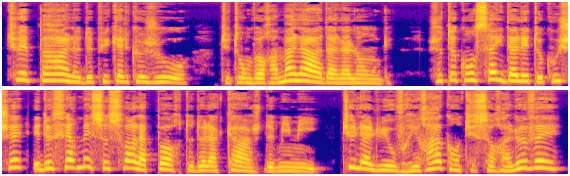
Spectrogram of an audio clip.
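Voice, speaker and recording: A woman reading an audiobook, voicing a calm, wise mother in a measured, gentle way. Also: on the high side, close to an everyday voice.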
